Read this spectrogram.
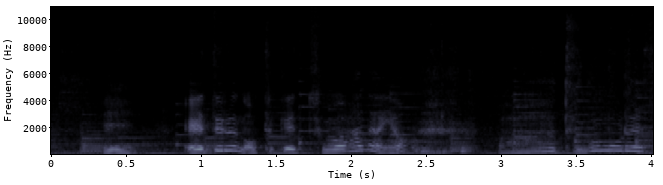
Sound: laugh

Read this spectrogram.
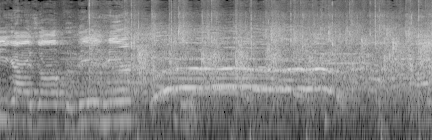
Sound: cheering & Clapping

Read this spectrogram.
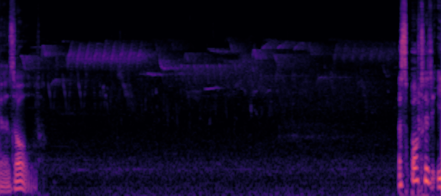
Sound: sounds of nature

